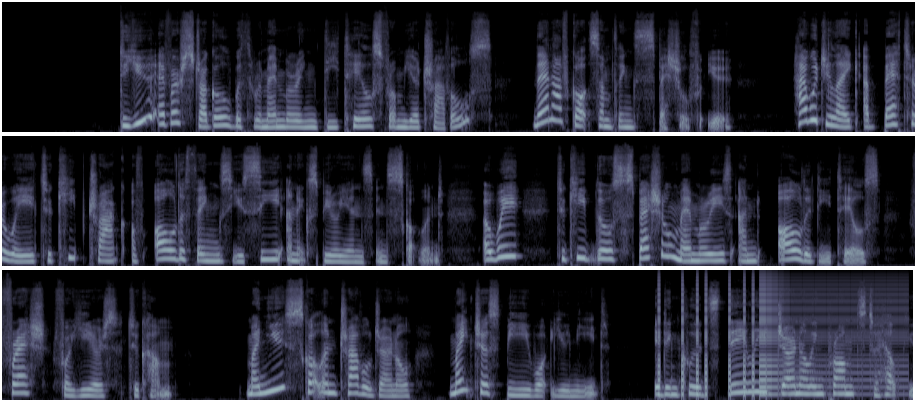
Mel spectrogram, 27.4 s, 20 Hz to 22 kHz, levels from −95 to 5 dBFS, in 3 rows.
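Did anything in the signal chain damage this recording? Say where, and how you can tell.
Yes. GSM signalling bursts hit the analogue wiring from 24.8 to 25.8 s. Galloping ticks and short 217 Hz buzzes, louder than the speech, are radio pulses rectified by the circuit.

GSM phone buzz follows from 25.8 to 27.3 s. A steady, raspy 217 Hz buzz about 5 dB under the speech means a call's transmissions are being rectified in the analogue path.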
